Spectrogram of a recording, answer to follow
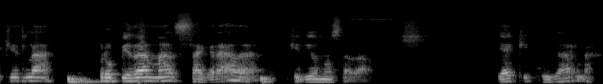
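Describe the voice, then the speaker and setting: A man preaching with earnest conviction and telling everyday stories to drive home moral lessons. His voice is gravelly and husky, at a middle pitch. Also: a little mellow. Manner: earnest, storytelling, emphatic on moral points. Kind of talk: preaching talk with personal stories.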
